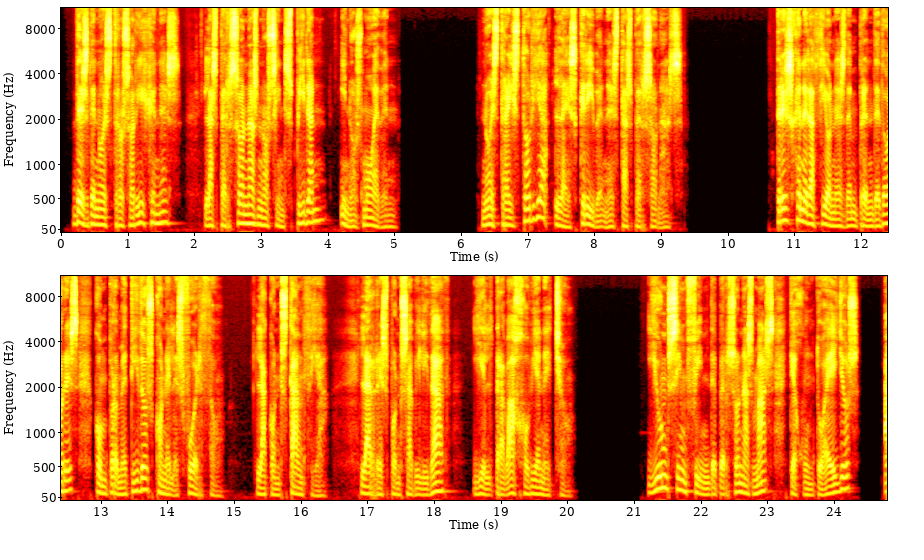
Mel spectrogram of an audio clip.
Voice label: female spanish comercial; ideasonora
